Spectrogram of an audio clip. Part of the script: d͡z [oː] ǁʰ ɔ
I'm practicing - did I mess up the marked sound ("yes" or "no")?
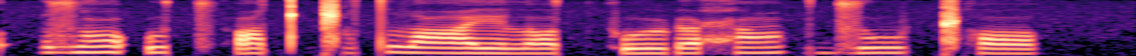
yes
